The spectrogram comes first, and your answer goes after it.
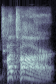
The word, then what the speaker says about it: Tatar: on the air now everybody wants to be tomasz tomash to targe they liked it better because chats loved when i said his name tatar so you know you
